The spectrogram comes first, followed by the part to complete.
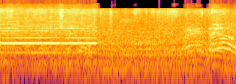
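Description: A vehicle horn held on one long steady note that cuts off suddenly about a second in, with voices chattering underneath.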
